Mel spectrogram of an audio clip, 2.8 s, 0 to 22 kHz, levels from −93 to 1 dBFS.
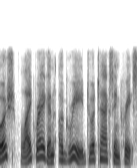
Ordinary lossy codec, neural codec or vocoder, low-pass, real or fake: Opus, 16 kbps; none; 7.2 kHz; real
